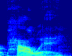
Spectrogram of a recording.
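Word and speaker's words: Poway: was one in California is it po or Powe I've heard it pronounced both ways um they also shot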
